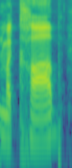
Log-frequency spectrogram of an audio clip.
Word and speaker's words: macabre: Can I say I hate the word macabre? Why? Because the R is silent.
